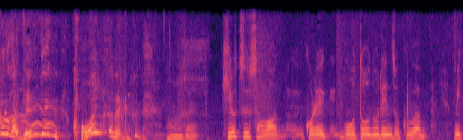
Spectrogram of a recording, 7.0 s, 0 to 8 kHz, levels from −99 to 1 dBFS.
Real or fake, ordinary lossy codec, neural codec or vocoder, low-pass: real; none; none; 7.2 kHz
